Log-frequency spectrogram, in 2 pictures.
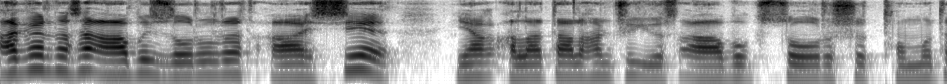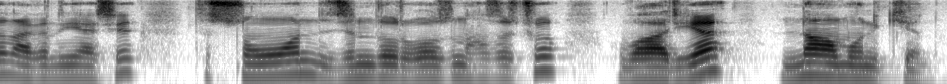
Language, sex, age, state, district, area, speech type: Kashmiri, male, 30-45, Jammu and Kashmir, Anantnag, rural, spontaneous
